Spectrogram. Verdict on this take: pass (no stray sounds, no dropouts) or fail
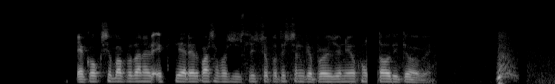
fail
